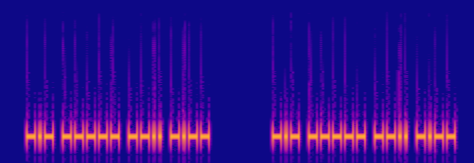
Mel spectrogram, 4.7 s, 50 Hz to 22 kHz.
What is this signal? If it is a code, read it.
Morse code, heard as a keyed tone, about 40 wpm, 700 Hz. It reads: K0ZY K0ZY
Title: USA Call Signs - 4 Characters - Repeated 2x - 40wpm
